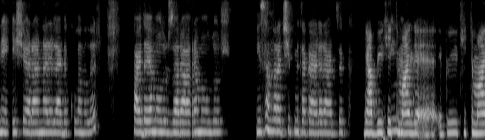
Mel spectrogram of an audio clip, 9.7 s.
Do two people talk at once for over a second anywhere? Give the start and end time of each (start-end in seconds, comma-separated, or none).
none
